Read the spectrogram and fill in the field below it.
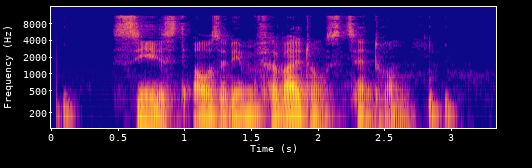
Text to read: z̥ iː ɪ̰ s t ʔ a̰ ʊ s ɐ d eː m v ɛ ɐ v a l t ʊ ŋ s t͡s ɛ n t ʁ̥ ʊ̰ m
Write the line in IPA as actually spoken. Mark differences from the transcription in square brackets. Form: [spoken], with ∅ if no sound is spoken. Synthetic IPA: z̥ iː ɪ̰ s t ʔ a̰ ʊ s ɐ d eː m [f] ɛ ɐ v a l t ʊ ŋ s t͡s ɛ n t ʁ̥ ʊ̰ m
